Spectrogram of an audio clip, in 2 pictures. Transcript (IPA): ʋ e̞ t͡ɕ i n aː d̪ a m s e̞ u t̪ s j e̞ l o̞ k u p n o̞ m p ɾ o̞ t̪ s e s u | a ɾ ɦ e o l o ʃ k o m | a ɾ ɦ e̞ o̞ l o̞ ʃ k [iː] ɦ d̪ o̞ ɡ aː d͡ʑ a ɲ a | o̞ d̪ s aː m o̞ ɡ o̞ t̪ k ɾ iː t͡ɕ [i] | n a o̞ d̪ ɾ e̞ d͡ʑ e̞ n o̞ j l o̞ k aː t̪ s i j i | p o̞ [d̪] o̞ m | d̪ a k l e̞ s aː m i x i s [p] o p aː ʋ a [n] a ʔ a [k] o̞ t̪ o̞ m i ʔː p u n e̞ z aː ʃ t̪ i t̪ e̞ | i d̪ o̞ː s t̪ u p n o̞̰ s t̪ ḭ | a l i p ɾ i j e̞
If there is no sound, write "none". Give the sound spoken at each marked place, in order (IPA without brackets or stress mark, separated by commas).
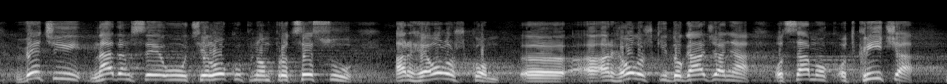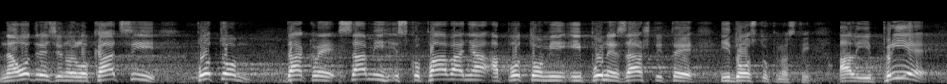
i, a, t̪, k, ɲ, p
